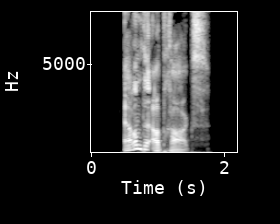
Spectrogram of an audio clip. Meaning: genitive singular of Ernteertrag
- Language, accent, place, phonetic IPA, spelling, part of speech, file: German, Germany, Berlin, [ˈɛʁntəʔɛɐ̯ˌtʁaːks], Ernteertrags, noun, De-Ernteertrags.ogg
